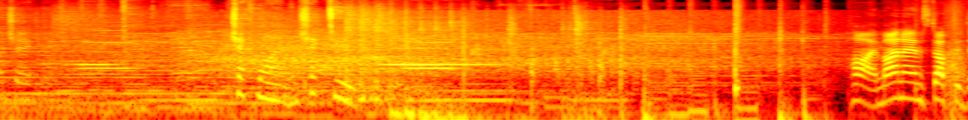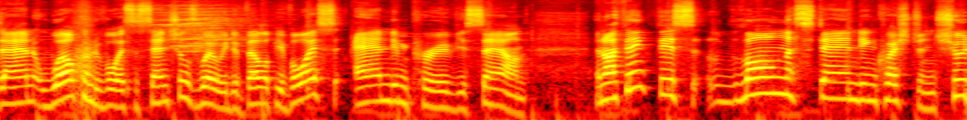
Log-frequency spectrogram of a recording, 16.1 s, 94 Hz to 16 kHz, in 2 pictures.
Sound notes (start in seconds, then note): 3.2 microphone screeching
